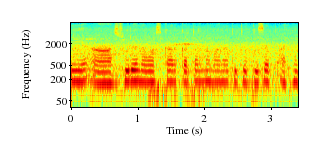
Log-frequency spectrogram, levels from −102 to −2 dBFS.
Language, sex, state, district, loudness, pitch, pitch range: Marathi, male, Maharashtra, Pune, -16 LUFS, 170 Hz, 165-175 Hz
